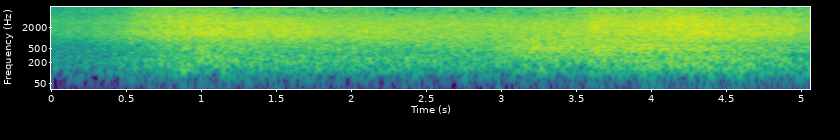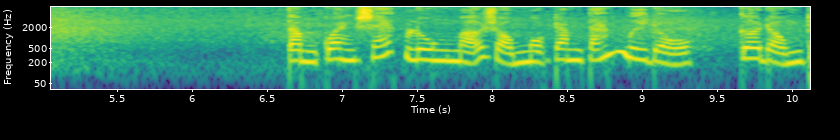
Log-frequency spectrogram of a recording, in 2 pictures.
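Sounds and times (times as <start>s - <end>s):
surf rolling onto a sandy shore: 0.0s - 10.1s
speech: 6.6s - 10.1s.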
